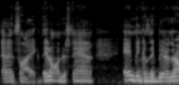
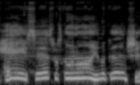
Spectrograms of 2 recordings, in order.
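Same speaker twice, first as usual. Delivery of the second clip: overexcited, friendly, high-pitched, hyper voice; 9 semitones higher, 3 dB louder than usual. Retelling how they greet their sister: imitating own hyper greeting. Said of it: "I hit her with the hyper".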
